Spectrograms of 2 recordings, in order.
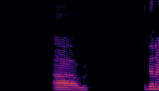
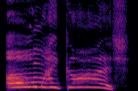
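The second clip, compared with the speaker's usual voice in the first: gasping, high and loud; shocked gasp; 12 semitones higher, 11 dB louder, much slower than usual. Real, not acted. Sudden shocking spoiler news read.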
